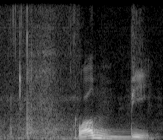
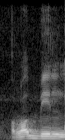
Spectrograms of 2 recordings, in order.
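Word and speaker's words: رَبِّ: kemudian selanjutnya yaitu pada huruf ba yang bertasydid yabibi ini harus ditekan jadi ketika ada tanda tasd maka ditekan membacanya ya ketika ada tanda tasdid harus ditekan mem bacanya Rabbi Robbi tidak boleh rabbil alamin itu kurang nekan alhamdulillahibilbil nah seperti itu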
